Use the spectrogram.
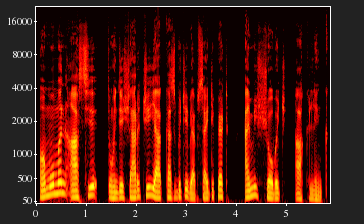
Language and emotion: Kashmiri, neutral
